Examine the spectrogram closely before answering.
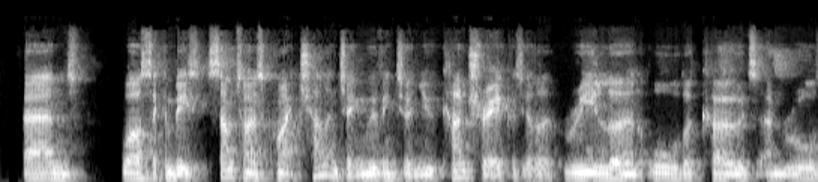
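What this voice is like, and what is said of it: Strange, mixed international accent. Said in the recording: “I have a strange accent ... it's because I've lived in four countries across three continents”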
